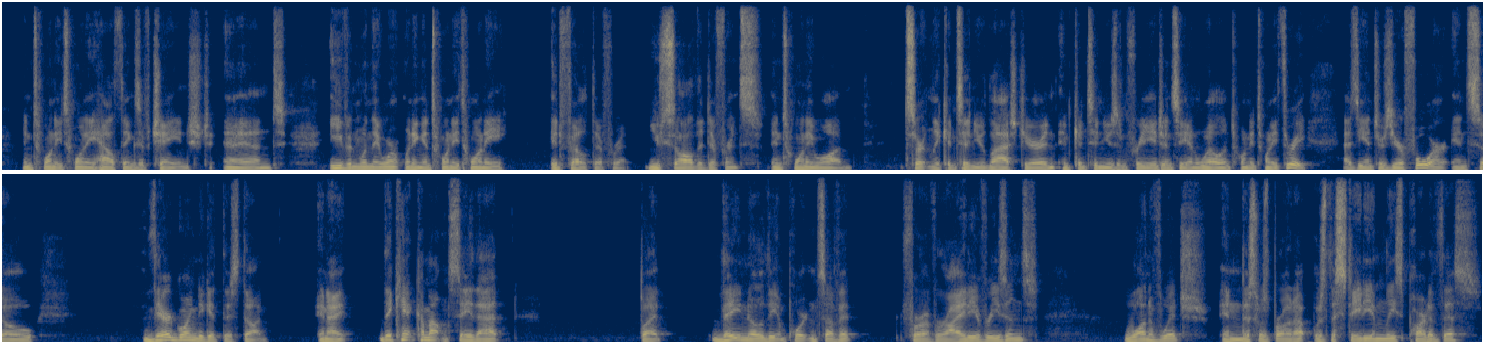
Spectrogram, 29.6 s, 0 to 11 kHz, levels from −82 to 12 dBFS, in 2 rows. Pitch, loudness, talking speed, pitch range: 115 Hz, -23 LUFS, 175 wpm, 105-125 Hz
